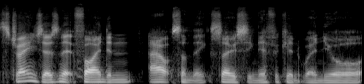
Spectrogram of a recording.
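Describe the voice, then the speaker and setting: Recorded very cleanly with a silent background, a man with a British accent speaks at a fairly low pitch and a fairly quick pace with ordinary pitch variation. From UK. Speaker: podcast host. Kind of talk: interview.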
